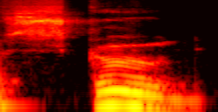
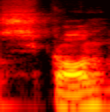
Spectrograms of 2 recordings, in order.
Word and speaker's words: Scone: stone of destiny the stone of schoon that's what it's called not scone although it looks like it's spelt like that it is schoon you know but this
